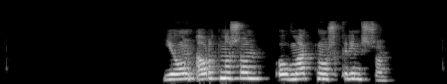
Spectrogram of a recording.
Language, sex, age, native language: Icelandic, female, 40-49, Icelandic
